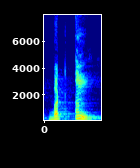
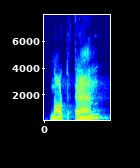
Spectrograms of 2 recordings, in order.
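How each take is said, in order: First: The word uses its reduced, weak vowel. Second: The word uses its full, strong vowel. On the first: The speaker calls it right. "the weak form is an" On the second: The speaker calls it wrong. "We don't say this is an apple, not an"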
